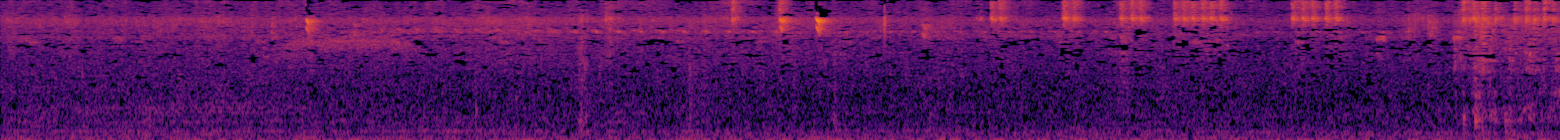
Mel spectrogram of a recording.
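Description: Near silence with faint insects chirping: a steady high hum with short high chirps coming in bunches, and a soft knock near the end.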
